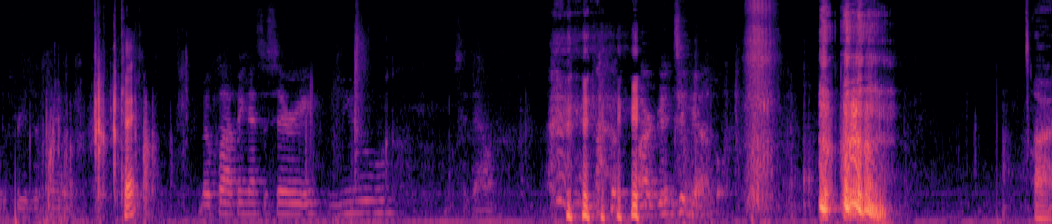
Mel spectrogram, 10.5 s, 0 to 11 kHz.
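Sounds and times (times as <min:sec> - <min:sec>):
speech: 0:01.2 - 0:01.6, 0:02.2 - 0:04.0, 0:04.7 - 0:07.7, 0:08.4 - 0:09.0, 0:10.3 - 0:10.5
man clearing throat: 0:08.2 - 0:09.0.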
